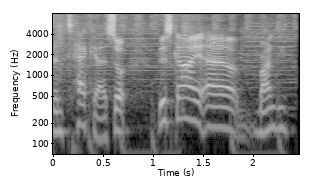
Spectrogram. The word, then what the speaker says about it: Nteka: instead on an attacker i've been calling him in ketter but it's in tekker so this guy uh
